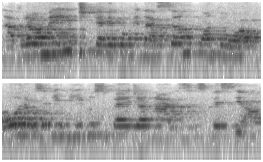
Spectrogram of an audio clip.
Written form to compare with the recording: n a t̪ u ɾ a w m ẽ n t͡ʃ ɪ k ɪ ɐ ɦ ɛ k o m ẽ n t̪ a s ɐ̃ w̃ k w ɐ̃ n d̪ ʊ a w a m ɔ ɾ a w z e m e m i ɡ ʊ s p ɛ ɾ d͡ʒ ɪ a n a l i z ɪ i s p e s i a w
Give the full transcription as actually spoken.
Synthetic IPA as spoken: n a t̪ u ɾ a w m ẽ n t͡ʃ ɪ k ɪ ɐ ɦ e k o m ẽ n d̪ a s ɐ̃ w̃ k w ɐ̃ n t̪ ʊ a w a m o ɾ a w z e n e m i ɡ ʊ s p ɛ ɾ d͡ʒ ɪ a n a l i z ɪ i s p e s i a w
